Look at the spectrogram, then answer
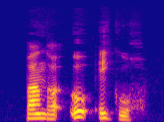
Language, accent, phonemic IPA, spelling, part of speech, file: French, France, /pɑ̃dʁ o e kuʁ/, pendre haut et court, verb, LL-Q150 (fra)-pendre haut et court.wav
- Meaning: to hang, to execute by hanging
